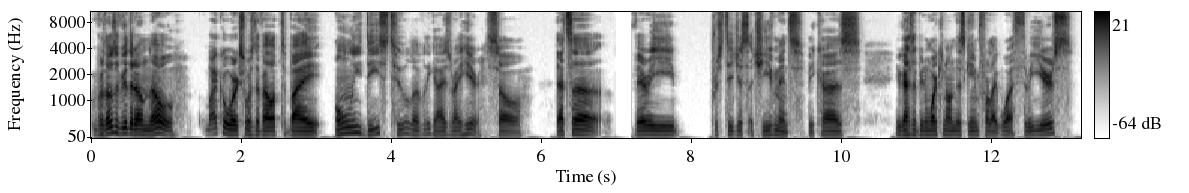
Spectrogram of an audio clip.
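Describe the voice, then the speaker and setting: A man's voice: fairly low pitch, fairly even intonation, normal speed, a little mellow, no echo, clean studio sound. A man hosting a podcast, a game translator whose first language is Brazilian Portuguese, chatting in a friendly, enthusiastic way. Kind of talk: casual podcast interview.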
